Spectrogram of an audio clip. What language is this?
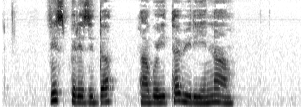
Kinyarwanda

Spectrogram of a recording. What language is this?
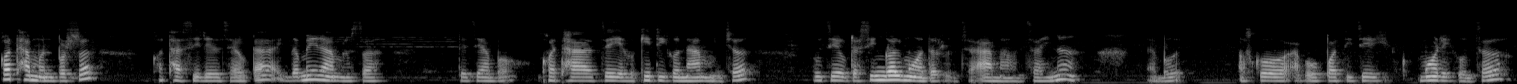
Nepali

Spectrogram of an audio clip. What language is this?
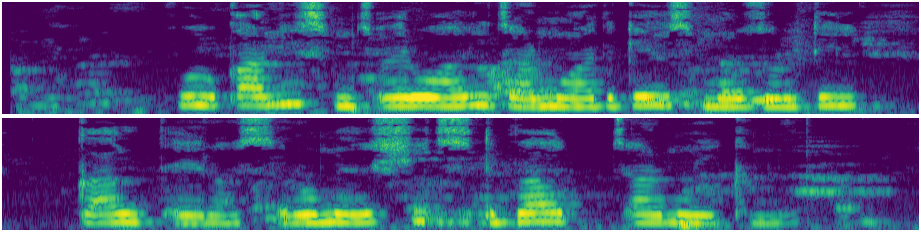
Georgian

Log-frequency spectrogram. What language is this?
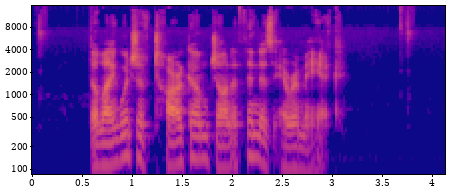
English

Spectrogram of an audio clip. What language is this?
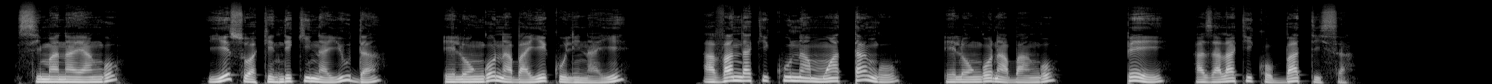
Lingala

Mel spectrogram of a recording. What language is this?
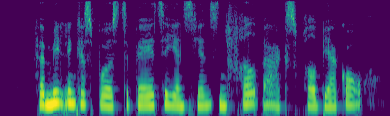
Danish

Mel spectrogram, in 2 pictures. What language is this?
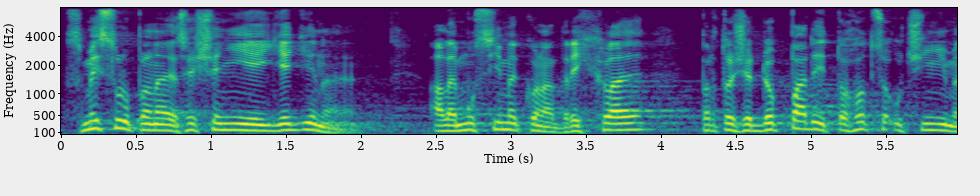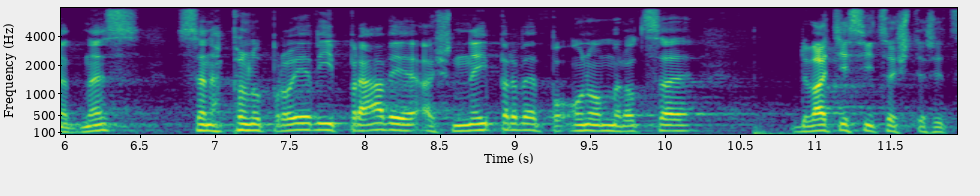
Czech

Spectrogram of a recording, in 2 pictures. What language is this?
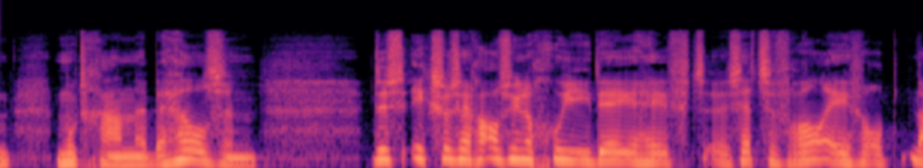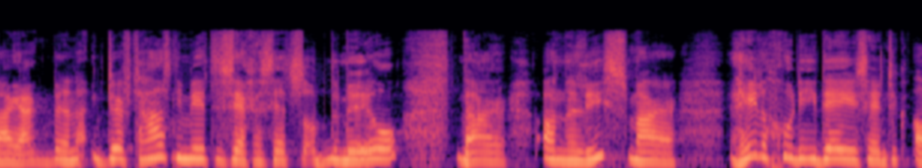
Dutch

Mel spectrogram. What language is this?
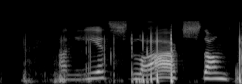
Icelandic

